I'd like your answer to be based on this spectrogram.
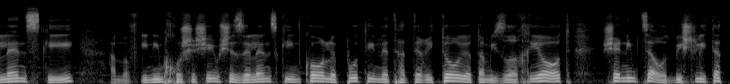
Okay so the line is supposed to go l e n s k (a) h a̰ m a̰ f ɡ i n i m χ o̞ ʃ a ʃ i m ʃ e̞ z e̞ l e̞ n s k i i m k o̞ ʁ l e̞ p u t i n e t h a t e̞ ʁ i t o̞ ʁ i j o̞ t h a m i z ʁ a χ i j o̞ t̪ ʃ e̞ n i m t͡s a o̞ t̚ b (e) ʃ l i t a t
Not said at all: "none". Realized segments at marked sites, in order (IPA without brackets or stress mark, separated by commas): i, i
